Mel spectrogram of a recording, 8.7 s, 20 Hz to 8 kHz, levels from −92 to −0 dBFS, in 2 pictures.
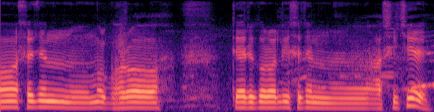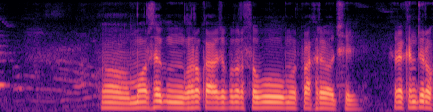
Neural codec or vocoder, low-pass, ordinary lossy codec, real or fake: none; none; none; real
